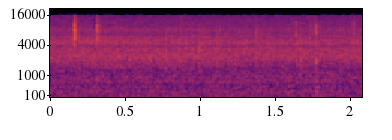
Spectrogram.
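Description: Steady hiss of background room noise, with a couple of faint ticks.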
